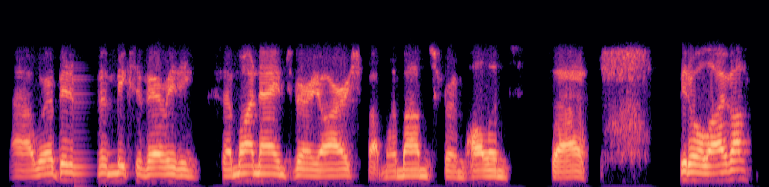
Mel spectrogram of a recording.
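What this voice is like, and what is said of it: Australian accent. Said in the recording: “grew up in Australia, hence that accent and the g'day mate”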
